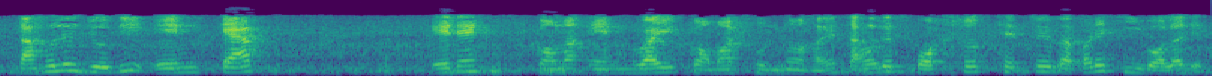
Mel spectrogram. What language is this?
Bangla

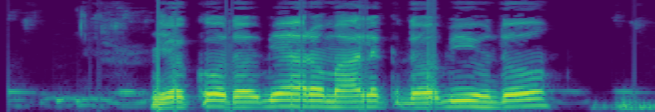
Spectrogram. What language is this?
Sindhi Bhil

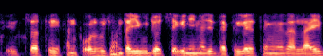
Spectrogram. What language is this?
Odia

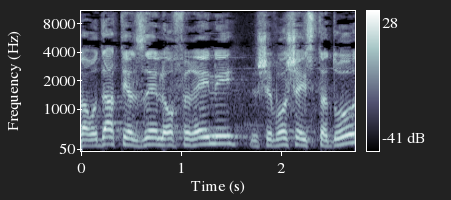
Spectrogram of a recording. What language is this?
Hebrew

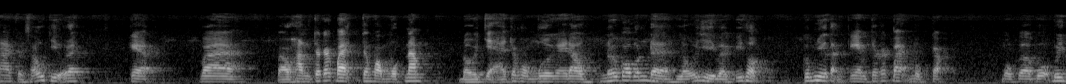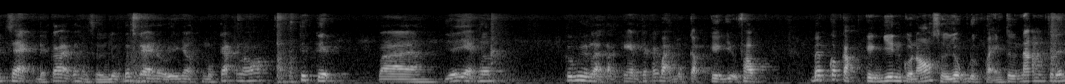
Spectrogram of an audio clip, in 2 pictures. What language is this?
Vietnamese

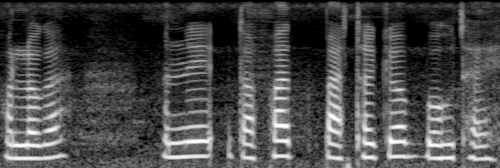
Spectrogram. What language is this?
Odia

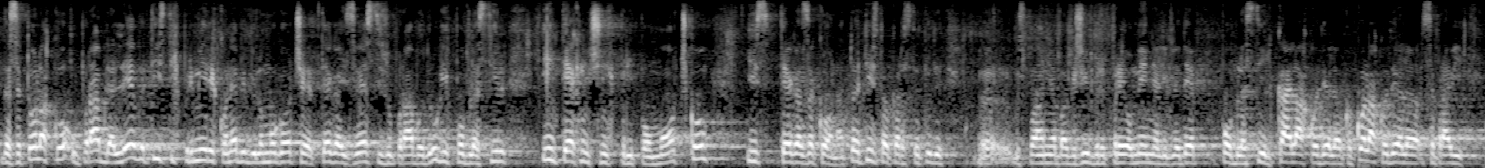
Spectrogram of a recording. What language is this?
Slovenian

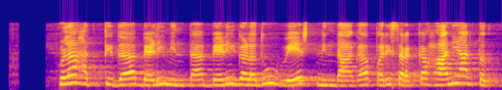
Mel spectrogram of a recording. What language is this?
Kannada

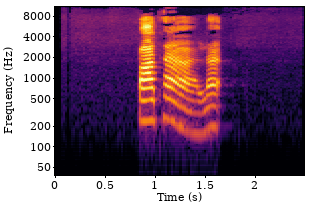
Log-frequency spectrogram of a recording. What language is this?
Chinese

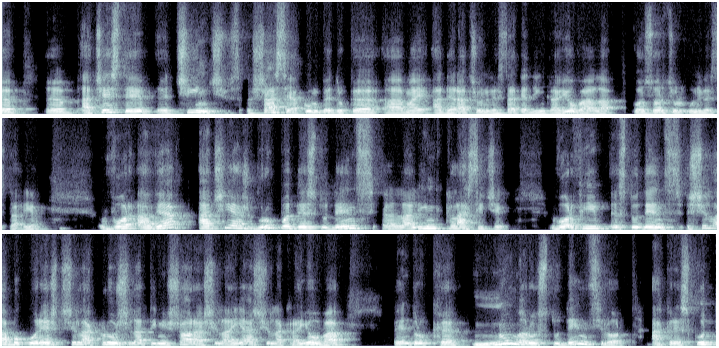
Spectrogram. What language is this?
Romanian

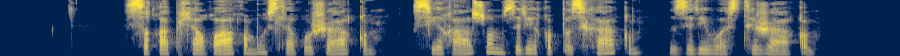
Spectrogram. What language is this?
Kabardian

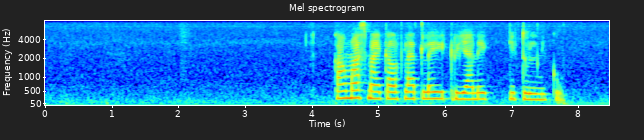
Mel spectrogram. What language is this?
Javanese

